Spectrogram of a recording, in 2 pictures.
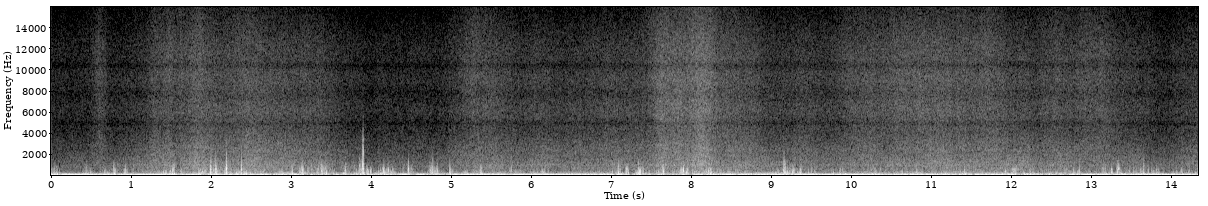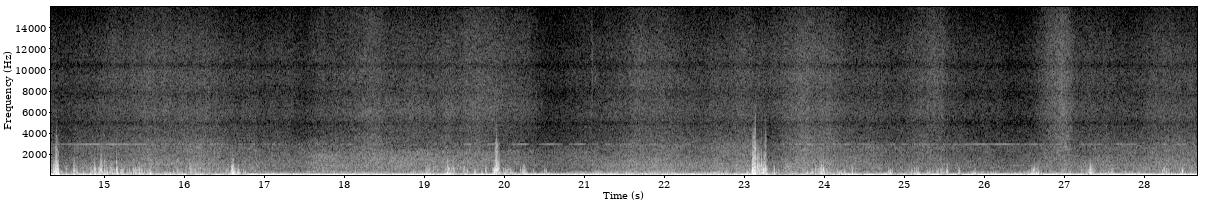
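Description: Wind buffeting the microphone on the deck of a car ferry under way, a heavy low rumble with constant gusty crackle, over the rush of the sea.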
